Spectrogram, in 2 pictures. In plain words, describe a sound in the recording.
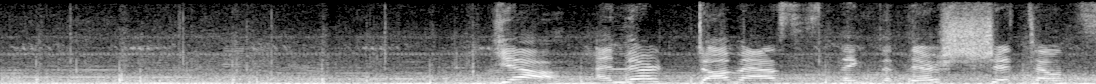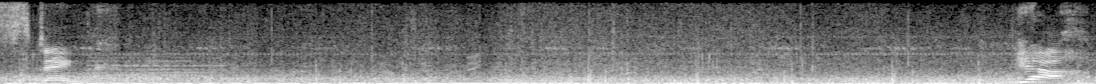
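High heels click on pavement at a steady walking pace.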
